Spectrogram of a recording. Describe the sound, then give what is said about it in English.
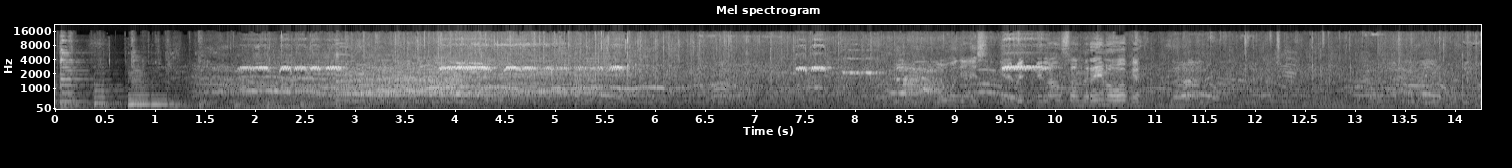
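Crowd cheering at the Tour de France stage finish in Saint-Étienne as riders race past the line, with loud shouting voices and bursts of whistle-like or horn-like tones that swell early and then thin into scattered calls and chatter. “The noise you heard there was from the position where we journalists are camped, just past the finishing line, as Alexander Kristoff, the Norwegian, who won stage 12 of the Tour de France, raced past with Peter Sagan just behind him.”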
